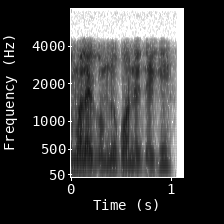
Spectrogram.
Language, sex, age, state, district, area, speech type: Nepali, male, 30-45, West Bengal, Darjeeling, rural, conversation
